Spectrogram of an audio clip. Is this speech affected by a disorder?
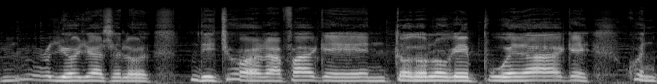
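Yes: cerebral palsy; present from birth, brain damage.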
